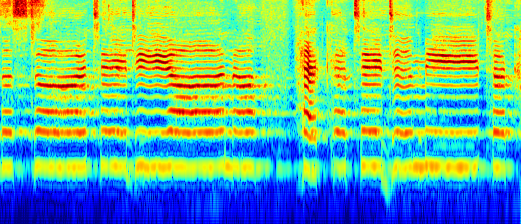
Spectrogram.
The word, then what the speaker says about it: Demeter: So before we begin, I'll give you the quick pronunciation lesson. Isis, Astarte, Diana, Hecate, Demeter, Kali, Inanna.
